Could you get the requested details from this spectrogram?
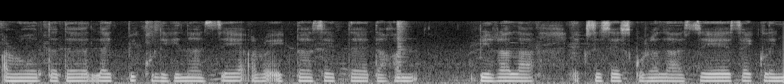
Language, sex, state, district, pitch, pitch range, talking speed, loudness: Nagamese, female, Nagaland, Dimapur, 160 Hz, 155-165 Hz, 140 wpm, -16 LUFS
